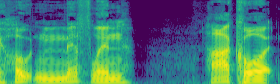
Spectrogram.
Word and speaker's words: Houghton Mifflin Harcourt: It is published by Houghton Mifflin Harcourt. That's how we pronounce it.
